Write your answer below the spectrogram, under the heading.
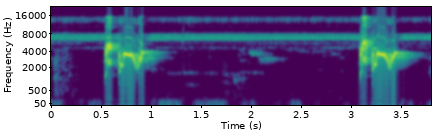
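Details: Lure recording of a sooty-headed bulbul singing: two lively chirped phrases about two and a half seconds apart, each a rapid jumble of notes ending in a clear whistled wobble, with a thin constant high-pitched hum behind.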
